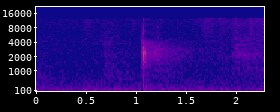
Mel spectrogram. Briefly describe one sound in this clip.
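Snooker balls knock against each other with a click.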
